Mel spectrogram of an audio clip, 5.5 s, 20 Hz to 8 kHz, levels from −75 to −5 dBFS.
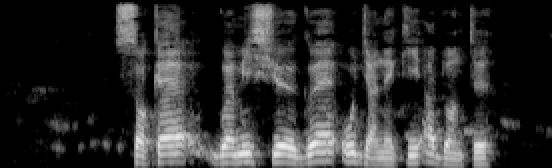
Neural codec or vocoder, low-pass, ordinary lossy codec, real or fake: vocoder, 24 kHz, 100 mel bands, Vocos; 7.2 kHz; MP3, 48 kbps; fake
